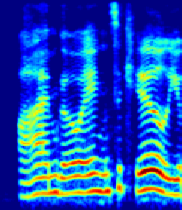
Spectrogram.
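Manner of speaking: very slow, drawn-out, spooky ghost voice. A streamer shows the voice they'd use for a ghost in a murder game, ghostly spirit voice. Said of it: "That's the voice that we're getting".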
